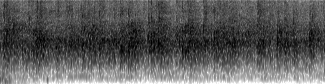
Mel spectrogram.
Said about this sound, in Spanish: Es la presencia del Espíritu Santo. ¿Cuántos la reconocen y cuántos le dan un aplauso a él?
